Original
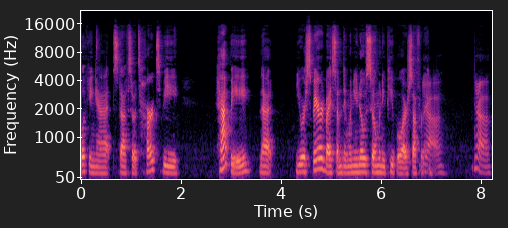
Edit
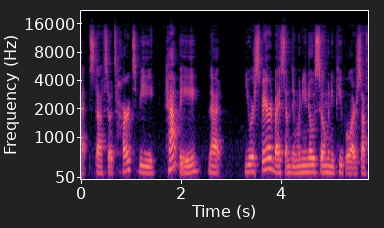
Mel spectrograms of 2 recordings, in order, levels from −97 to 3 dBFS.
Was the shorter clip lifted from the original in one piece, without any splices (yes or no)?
no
